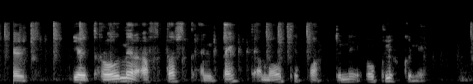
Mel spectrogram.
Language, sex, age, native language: Icelandic, male, 30-39, Icelandic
